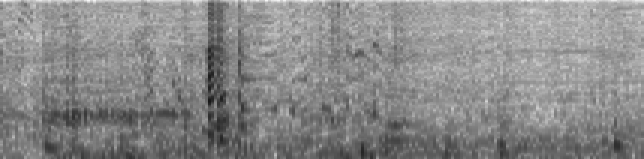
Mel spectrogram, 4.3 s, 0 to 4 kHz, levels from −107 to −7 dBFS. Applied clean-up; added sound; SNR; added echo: neural mask model DeepFilterNet 3.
